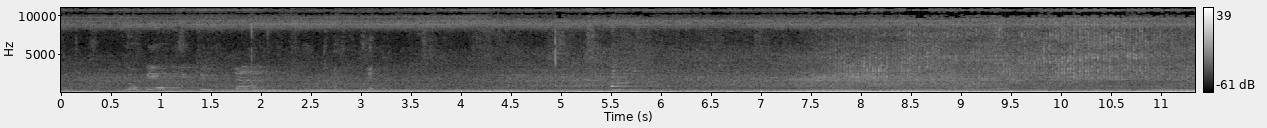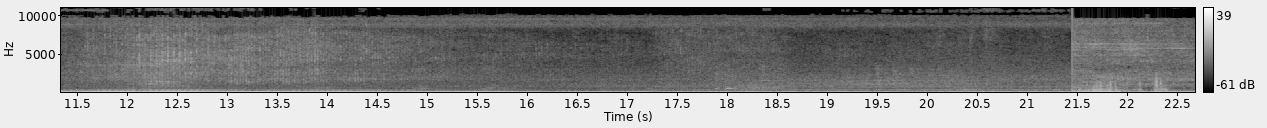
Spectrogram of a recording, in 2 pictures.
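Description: A low, steady engine drone that swells through the middle and then eases off, with faint voices in the background.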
